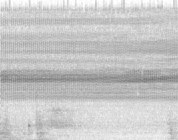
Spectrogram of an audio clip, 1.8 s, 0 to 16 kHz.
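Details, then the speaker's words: PS4 Pro power supply running on mains: faint irregular ticks over a thin high-pitched hiss traced to the single inductor, not the fan; windings move as current passes, causing coil noise. "Turns out that it's that inductor. Okay, so that's strange. We've got a magnetic component, i.e. an inductor, making a lot of noise."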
